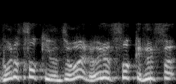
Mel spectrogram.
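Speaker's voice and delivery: furious, angry cursing outburst. Retelling a wrestler's reply, imitating him cursing angrily. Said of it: "he started, like, cursing".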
